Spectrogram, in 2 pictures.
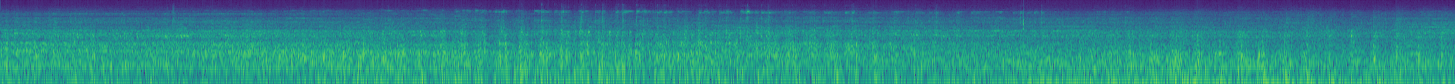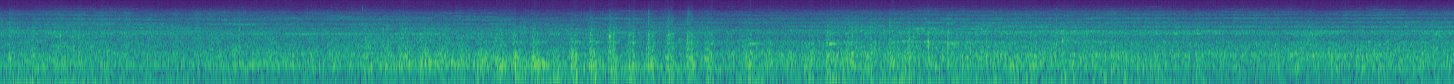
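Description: Conrail double-stack container freight train rolling past: a steady rumble of steel wheels on rail, with the rhythmic clickety-clack of wheels over rail joints coming and going.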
